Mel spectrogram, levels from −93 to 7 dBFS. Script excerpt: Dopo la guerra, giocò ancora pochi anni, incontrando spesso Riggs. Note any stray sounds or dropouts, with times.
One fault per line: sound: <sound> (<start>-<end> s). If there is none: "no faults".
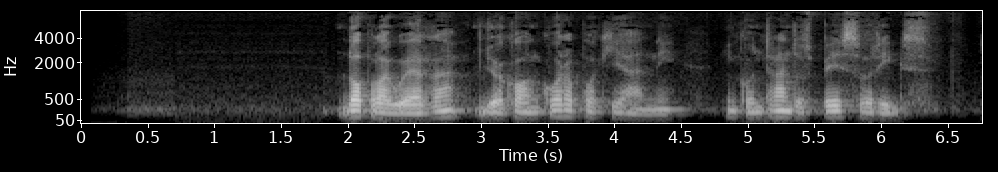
no faults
